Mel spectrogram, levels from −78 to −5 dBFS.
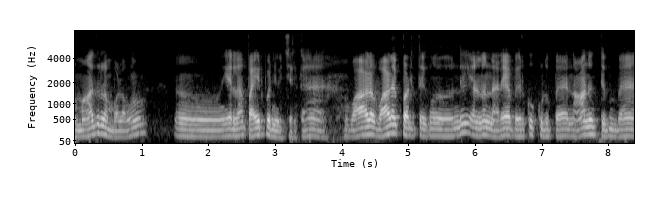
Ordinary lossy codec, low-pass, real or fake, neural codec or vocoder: none; 7.2 kHz; real; none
